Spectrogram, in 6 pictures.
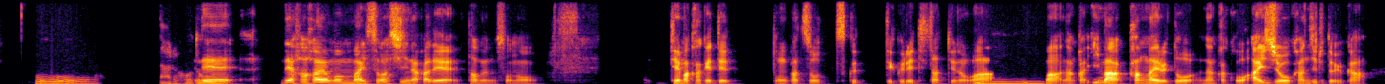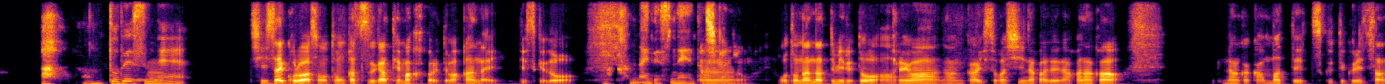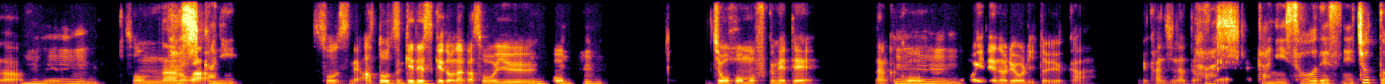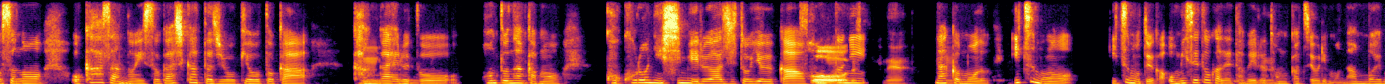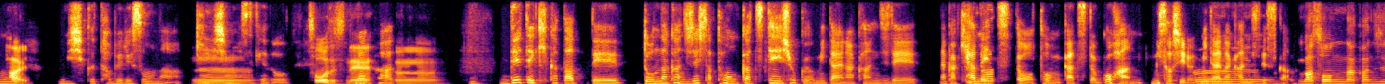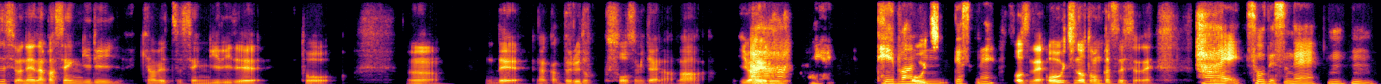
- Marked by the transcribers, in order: other noise; other background noise; tapping
- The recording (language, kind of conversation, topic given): Japanese, podcast, 子どもの頃の食卓で一番好きだった料理は何ですか？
